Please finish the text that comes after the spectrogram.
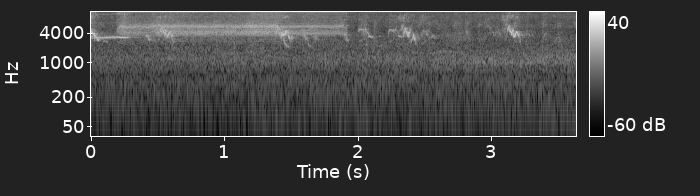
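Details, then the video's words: A Baya weaver at Emaar Imperial Garden, Dwarka Expressway, Gurugram, gives a long, high buzzy wheeze, then scattered sharp chirps and chatters over a steady low background rumble. "Sound of Baya weaver Bird"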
